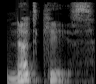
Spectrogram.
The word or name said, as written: nutcase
